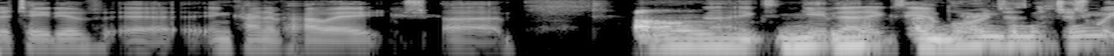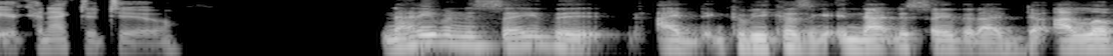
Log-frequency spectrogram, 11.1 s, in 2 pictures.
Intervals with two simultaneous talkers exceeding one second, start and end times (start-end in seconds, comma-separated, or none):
3.6-5.7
